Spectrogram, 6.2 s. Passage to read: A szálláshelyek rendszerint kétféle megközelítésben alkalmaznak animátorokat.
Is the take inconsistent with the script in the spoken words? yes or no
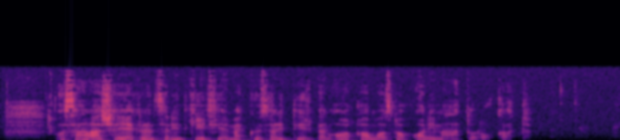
no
